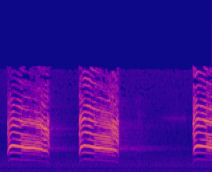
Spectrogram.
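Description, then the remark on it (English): A blue jay standing on a feeder gives loud, harsh calls as it finishes eating sunflower seeds and flies off: three raspy bursts about half a second each with short pauses between, clear with no talking. “When it's finished, it calls again and flies off.”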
